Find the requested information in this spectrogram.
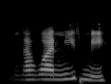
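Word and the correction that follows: Najwa Nimri: Naya Nimri. – Naya. – Naya Nimri.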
